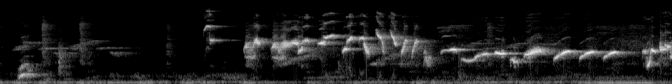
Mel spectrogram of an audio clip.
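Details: Wild-caught long-tailed white-rumped shama from Tegal giving a varied song: soft scattered chirps first, then a rich burst of jumbled whistles and rasps, followed by a series of repeated, falling whistled slurs.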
